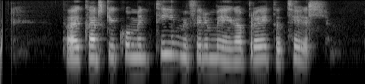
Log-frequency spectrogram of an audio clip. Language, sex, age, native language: Icelandic, female, 30-39, Icelandic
